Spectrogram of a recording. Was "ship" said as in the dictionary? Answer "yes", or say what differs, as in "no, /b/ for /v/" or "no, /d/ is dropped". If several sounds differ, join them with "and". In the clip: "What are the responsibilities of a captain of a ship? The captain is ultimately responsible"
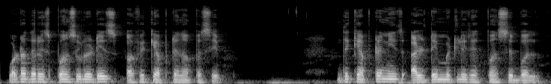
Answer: no, /s/ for /ʃ/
